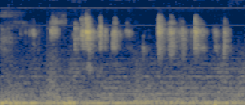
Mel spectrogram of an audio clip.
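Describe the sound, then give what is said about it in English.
Dice are rolled for a damage roll, rattling and clattering in a quick, bright burst of small clicks, bunched in two clusters over a low steady hum, with no voices. “Get all of the dice in.”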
